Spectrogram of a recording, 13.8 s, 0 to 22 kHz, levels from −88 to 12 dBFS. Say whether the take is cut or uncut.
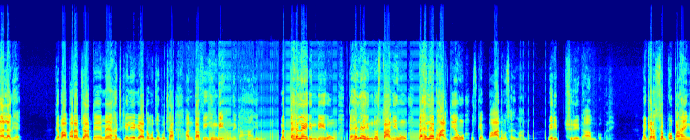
cut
